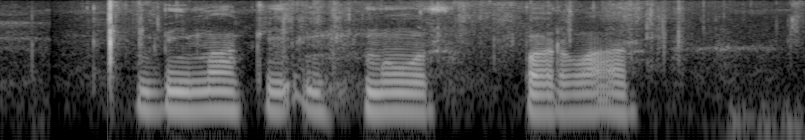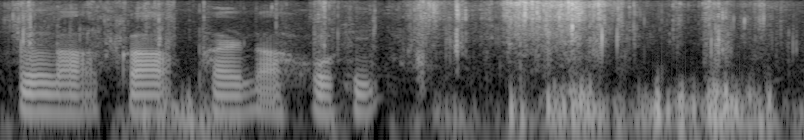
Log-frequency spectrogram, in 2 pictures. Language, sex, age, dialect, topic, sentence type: Chhattisgarhi, male, 51-55, Eastern, banking, question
